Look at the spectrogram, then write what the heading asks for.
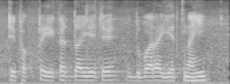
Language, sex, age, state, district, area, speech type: Marathi, male, 18-30, Maharashtra, Nagpur, urban, spontaneous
